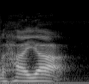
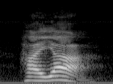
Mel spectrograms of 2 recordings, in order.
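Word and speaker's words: hayah: Professionally or it's called Haya. That's the phonetic pronunciation of it. Haya, which is to be.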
